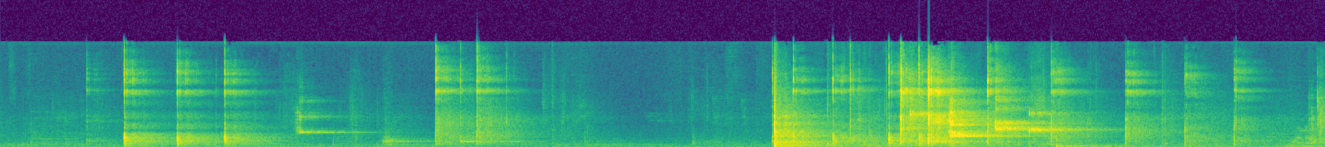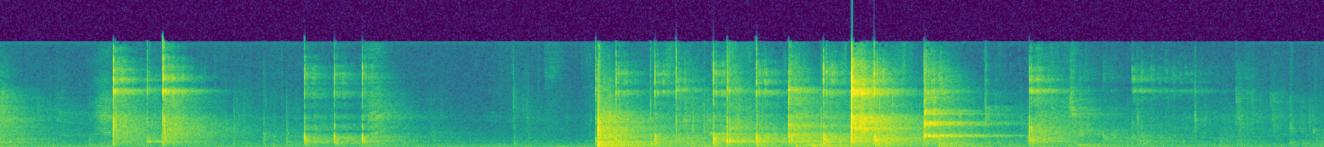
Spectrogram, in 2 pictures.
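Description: A plastic table tennis ball clicking off rubber-faced bats and the table in quick runs of hits, each hit ringing briefly. There are three bursts of play separated by quiet pauses of a second or two.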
